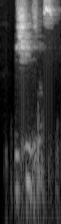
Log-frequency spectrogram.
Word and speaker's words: Jesus: You have not pronounced that sound that word very well. Jesus.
